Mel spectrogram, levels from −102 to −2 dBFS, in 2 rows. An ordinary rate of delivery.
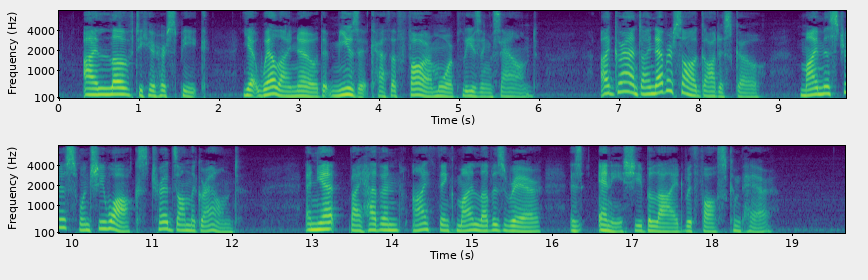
Yes: average, 160 wpm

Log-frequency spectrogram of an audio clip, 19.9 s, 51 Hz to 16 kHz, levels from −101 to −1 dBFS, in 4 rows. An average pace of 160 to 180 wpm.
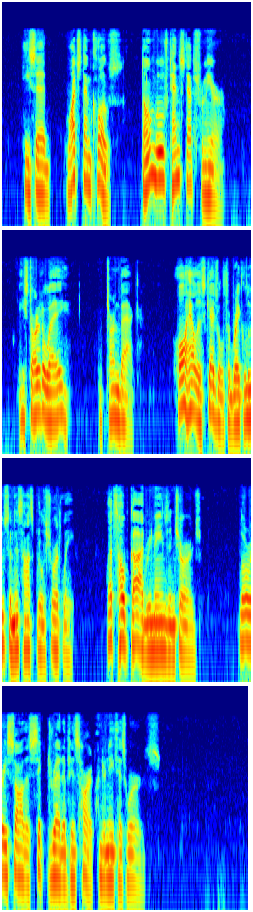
No: slow, 135 wpm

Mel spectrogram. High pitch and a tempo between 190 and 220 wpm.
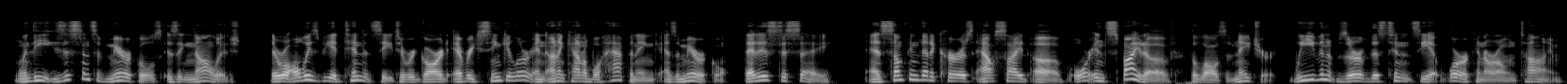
No: medium, 140 Hz; average, 200 wpm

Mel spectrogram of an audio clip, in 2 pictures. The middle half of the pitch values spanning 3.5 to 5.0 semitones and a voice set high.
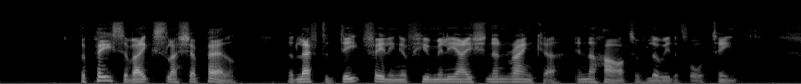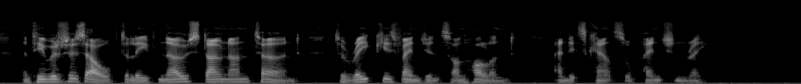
No: average, 4.1 semitones; low, 110 Hz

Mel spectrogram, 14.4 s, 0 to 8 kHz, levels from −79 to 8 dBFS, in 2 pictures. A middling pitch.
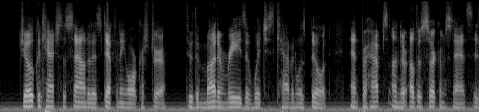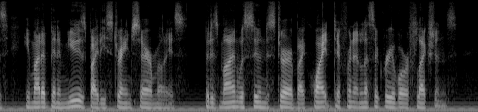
No: low, 125 Hz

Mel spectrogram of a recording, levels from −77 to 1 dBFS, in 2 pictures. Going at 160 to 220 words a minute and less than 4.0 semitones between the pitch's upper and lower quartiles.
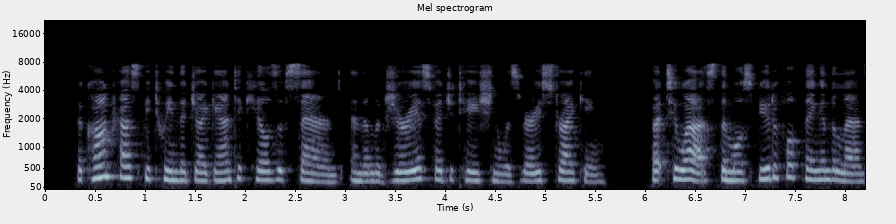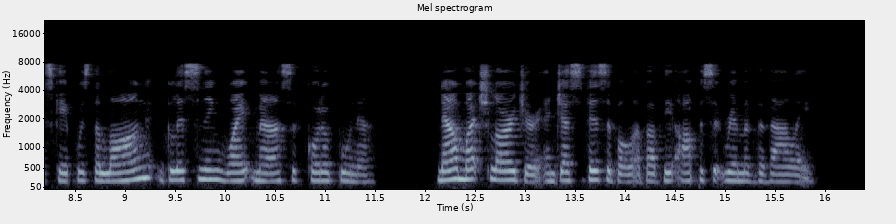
Yes: average, 170 wpm; average, 2.7 semitones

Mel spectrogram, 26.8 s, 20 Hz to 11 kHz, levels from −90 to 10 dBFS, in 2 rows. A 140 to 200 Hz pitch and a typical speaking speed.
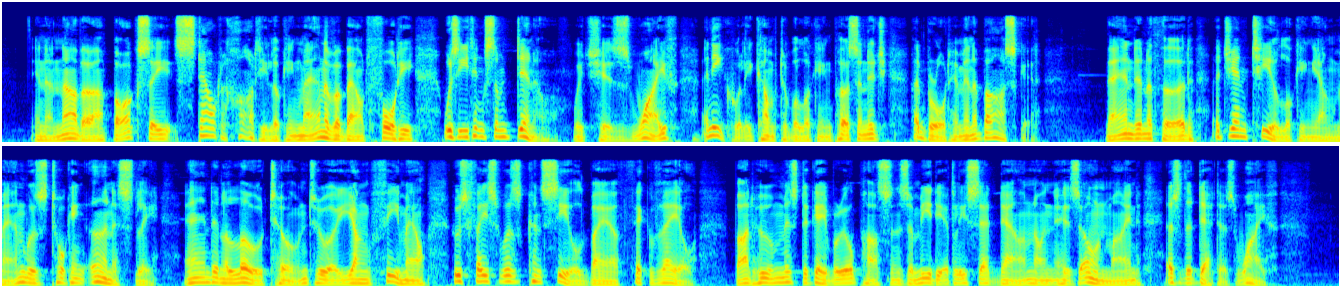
No: very low, 95 Hz; average, 165 wpm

